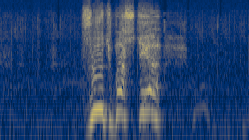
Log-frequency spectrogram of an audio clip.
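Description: A younger man speaks urgently, close by.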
